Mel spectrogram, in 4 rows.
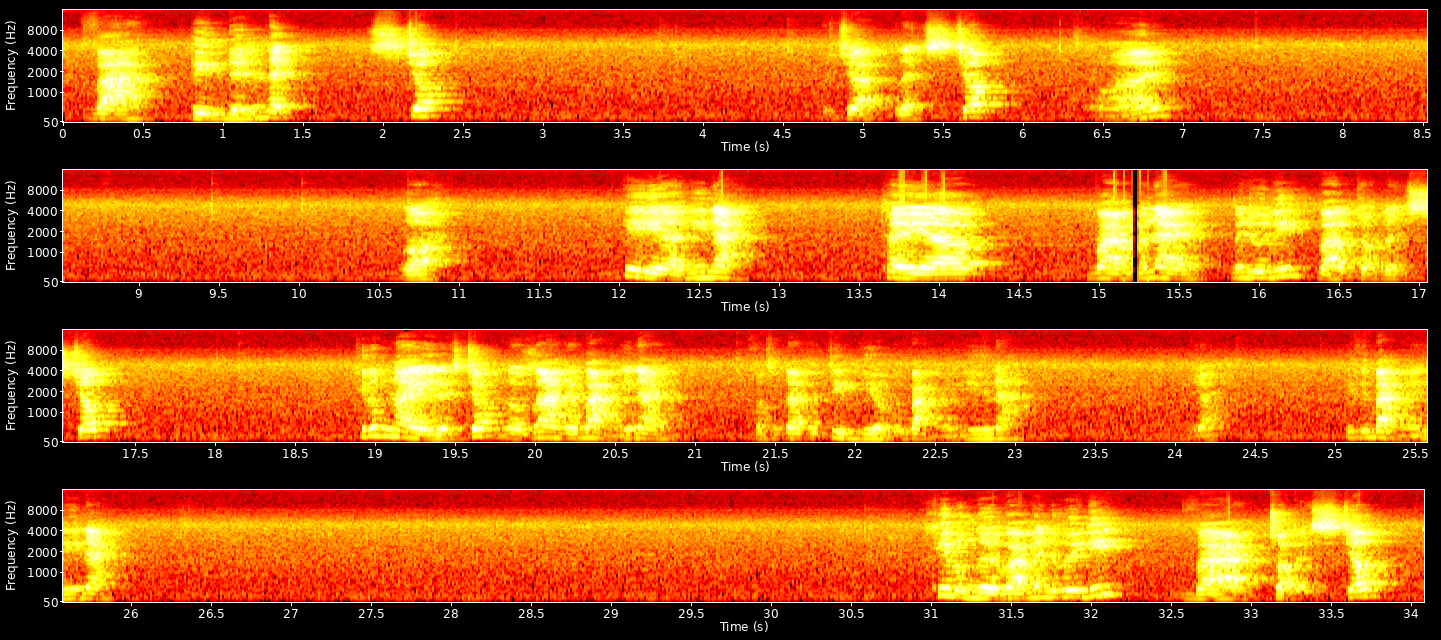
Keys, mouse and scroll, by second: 0.0 space, 3.7 click, 4.9 ctrl+alt+z, 5.7 click, 7.4 click, 8.5 click, 9.3 click, 9.8 click, 10.7 click, 11.7 f, 14.0 click, 16.0 click, 18.1 click, 20.8 click, 22.3 Print, 24.4 click, 25.1 click, 25.2 double click, 26.8 ctrl+o, 27.5 typing, 29.7 space, 30.2 ctrl+click, 32.5 click.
